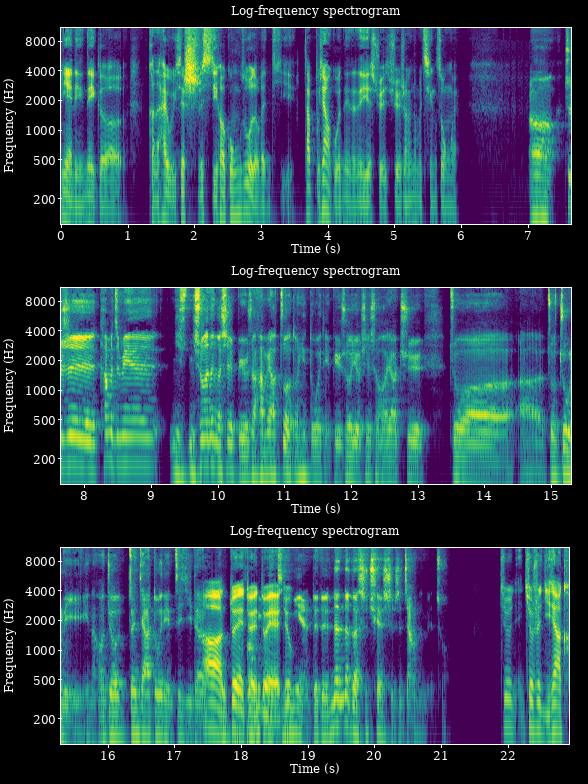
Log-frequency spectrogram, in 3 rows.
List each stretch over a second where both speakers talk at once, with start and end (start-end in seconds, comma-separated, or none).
17.4-18.9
